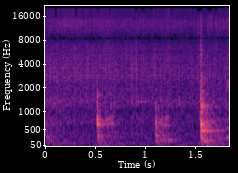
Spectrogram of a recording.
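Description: Half a pound of chopped farmer's market mushrooms cook in a pan under a faint steady sizzle, with three distinct stirring clacks spaced about half a second apart; no talking.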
